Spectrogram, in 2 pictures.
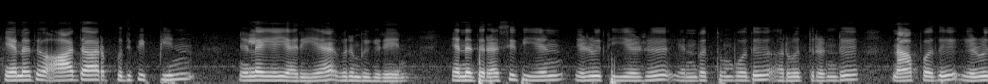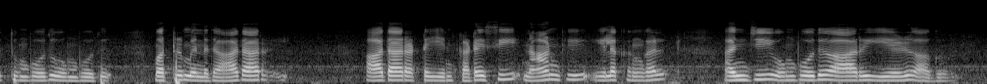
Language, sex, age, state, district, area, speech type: Tamil, female, 60+, Tamil Nadu, Chengalpattu, rural, read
